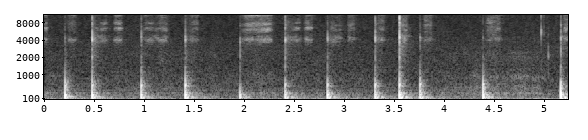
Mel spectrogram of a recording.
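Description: Chalk writing out an equation on a classroom board, a steady series of crisp taps and short scratches, about a dozen strokes at an uneven rhythm, close and fairly quiet with no talking.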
